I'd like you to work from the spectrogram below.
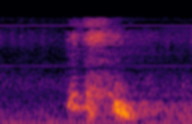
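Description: A single human sneeze, one short explosive burst with a hissy rush and a falling voiced tail, heard alone against faint background.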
